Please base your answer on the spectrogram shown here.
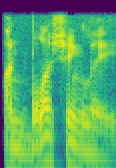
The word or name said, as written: unblushingly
